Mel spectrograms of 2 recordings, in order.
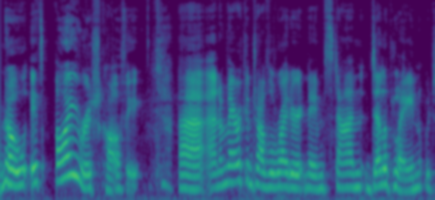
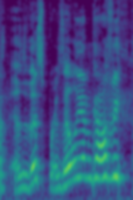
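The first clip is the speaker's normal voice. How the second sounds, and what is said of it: Put-on American accent. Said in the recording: “Do the accent. ... Some American asked”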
